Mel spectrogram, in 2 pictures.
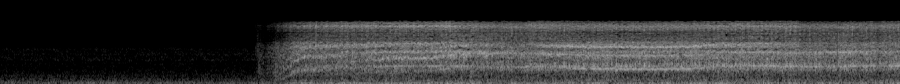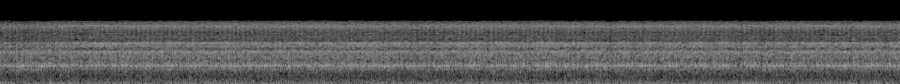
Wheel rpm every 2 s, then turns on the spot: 0, 80, 210, 220, 230, 230, 230, 230, 230.
none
